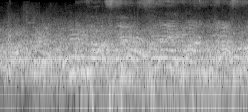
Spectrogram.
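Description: A large crowd of angry citizens storming the Kensington borough town hall two days after the Grenfell Tower fire shouts and chants "We want justice" together in loud, continuous unison. Many voices overlap in a dense, agitated roar with rhythmic bursts of yelling.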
